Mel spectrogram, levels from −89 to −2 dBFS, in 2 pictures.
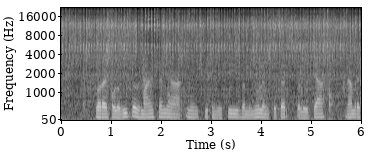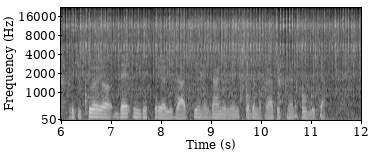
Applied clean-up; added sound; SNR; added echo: none; Bicycle; -3 dB; none.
